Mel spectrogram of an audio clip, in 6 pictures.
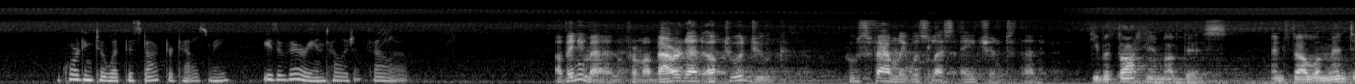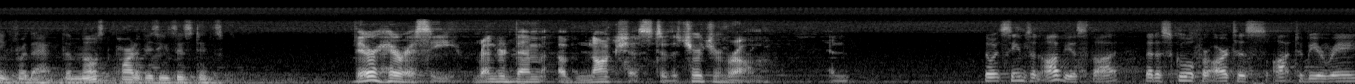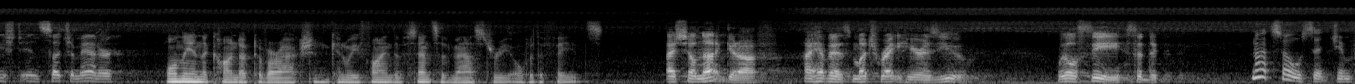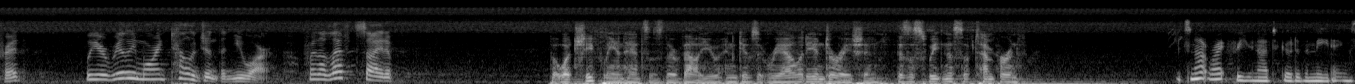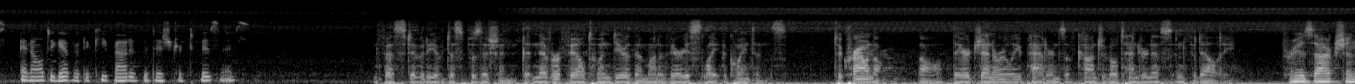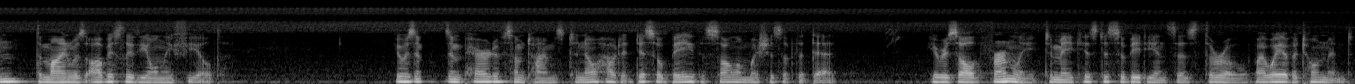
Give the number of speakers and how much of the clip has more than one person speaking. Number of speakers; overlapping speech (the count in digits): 9, no overlap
